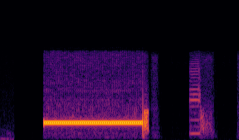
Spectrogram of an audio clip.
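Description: Telephone ringback tone as a call is placed to someone in France: one long, steady, mid-pitched tone lasting just over a second, then silence broken by a short, faint blip.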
